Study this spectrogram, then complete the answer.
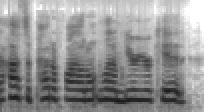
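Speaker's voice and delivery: mock high, shrill screaming of a crowd of children. Retelling what kids shout near a mascot: imitating kids screaming. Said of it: "these kids are just screaming".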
